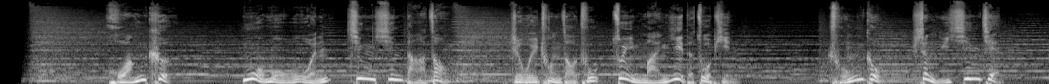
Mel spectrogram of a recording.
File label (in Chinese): 男 颁奖 颁奖人物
